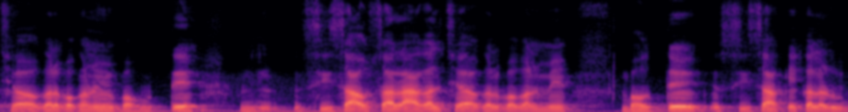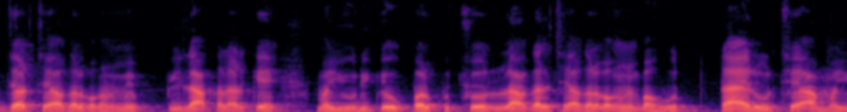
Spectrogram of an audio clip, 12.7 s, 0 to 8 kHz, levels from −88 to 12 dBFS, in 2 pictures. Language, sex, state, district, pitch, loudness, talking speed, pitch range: Maithili, male, Bihar, Samastipur, 135 Hz, -20 LUFS, 155 wpm, 130-135 Hz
